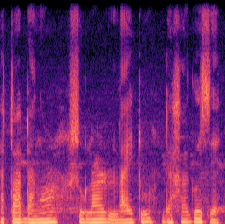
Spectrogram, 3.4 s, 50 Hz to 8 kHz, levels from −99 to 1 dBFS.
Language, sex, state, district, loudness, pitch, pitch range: Assamese, male, Assam, Sonitpur, -16 LUFS, 120 Hz, 110-125 Hz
